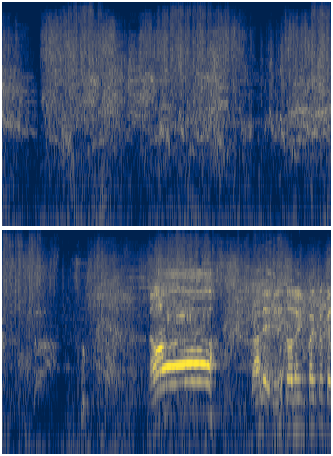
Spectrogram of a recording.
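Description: Blades strike enemies with heavy thuds.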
